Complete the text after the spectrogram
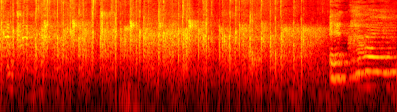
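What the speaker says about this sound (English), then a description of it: "Can I get a couple more women to clap right there with me?" An audience claps steadily for about four seconds at a religious gathering; the applause then gives way to a single voice speaking.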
